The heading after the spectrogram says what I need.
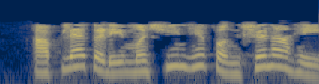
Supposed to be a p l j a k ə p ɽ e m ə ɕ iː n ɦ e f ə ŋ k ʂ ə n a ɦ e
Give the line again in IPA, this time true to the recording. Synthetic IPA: a p l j a k ə ɽ e m ə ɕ iː n ɦ e f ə ŋ k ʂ ə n a ɦ e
